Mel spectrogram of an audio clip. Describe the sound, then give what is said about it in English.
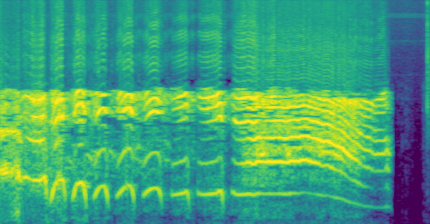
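A man's voice imitates the shocked scream of getting into a cold shower: a burst of quick, choppy yelping gasps, then one long, loud, strained wail that slides downward before cutting off abruptly. “Joker scream.”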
